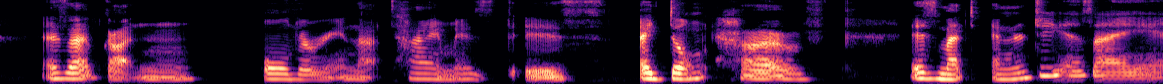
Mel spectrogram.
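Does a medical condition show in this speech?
Yes: cerebral palsy; spastic legs, premature birth breathing problems; able to speak.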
